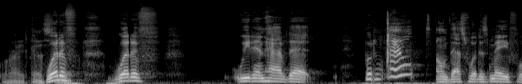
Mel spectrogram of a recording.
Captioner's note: vocalizes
